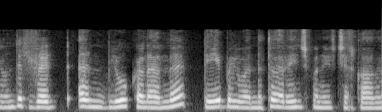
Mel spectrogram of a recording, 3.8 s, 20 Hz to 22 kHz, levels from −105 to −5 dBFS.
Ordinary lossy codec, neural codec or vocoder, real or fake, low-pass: none; codec, 16 kHz, 1.1 kbps, Voila-Tokenizer; fake; none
